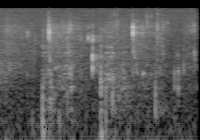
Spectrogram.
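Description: Close-miked chewing of a mouthful of fresh strawberry: irregular wet clicks and smacks of the mouth.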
